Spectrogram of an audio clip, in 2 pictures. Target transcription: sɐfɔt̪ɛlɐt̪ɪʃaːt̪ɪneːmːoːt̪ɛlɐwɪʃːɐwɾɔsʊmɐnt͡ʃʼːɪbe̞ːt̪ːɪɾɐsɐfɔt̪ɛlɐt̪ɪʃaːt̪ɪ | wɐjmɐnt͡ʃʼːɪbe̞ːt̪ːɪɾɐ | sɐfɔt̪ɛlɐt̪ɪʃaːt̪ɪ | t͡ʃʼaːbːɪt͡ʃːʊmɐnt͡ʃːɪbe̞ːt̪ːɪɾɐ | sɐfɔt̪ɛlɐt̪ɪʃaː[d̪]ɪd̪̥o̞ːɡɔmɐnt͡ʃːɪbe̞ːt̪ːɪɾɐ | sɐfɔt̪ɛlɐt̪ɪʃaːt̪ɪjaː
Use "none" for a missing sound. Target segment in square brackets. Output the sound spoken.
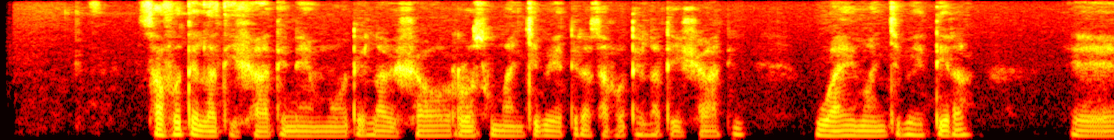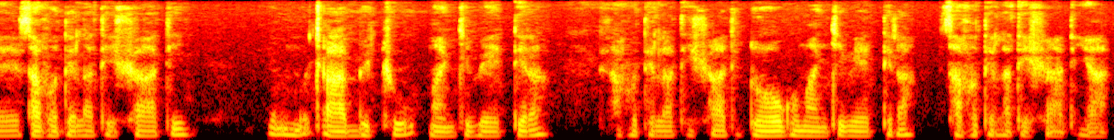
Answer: t̪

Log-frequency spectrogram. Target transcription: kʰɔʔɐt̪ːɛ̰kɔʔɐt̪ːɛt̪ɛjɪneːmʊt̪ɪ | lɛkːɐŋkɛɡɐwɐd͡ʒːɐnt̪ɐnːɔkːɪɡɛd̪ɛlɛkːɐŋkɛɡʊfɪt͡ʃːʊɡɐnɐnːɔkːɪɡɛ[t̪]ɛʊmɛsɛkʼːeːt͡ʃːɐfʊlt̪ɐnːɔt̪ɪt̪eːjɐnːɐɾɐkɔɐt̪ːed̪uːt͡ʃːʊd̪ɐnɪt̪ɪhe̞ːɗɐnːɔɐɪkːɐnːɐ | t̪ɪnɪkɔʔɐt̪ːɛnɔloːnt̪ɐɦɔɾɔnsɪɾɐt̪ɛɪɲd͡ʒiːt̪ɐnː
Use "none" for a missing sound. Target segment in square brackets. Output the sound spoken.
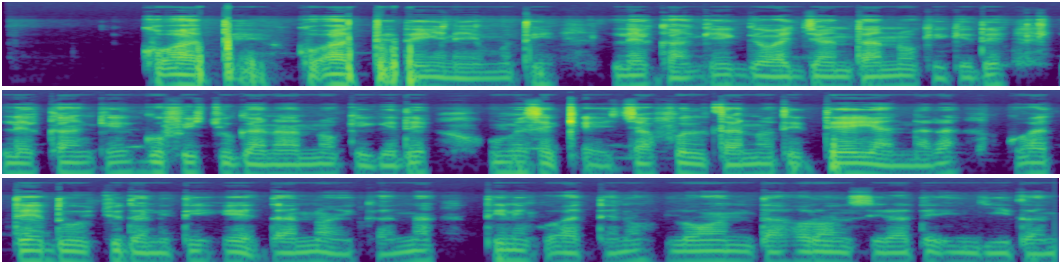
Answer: d̪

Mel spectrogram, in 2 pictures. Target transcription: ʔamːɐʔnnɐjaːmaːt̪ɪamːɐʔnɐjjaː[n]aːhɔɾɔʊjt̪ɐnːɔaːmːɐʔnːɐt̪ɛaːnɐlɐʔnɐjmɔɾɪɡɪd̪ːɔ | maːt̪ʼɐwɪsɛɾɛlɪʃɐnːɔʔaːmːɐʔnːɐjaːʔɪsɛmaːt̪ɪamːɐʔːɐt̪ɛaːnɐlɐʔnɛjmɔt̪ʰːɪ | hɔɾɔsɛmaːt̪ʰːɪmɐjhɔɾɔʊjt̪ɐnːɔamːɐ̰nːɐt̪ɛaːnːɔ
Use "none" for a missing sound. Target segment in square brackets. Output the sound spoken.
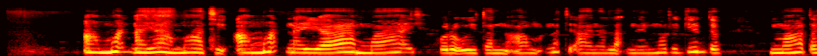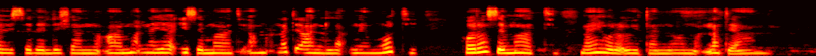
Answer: m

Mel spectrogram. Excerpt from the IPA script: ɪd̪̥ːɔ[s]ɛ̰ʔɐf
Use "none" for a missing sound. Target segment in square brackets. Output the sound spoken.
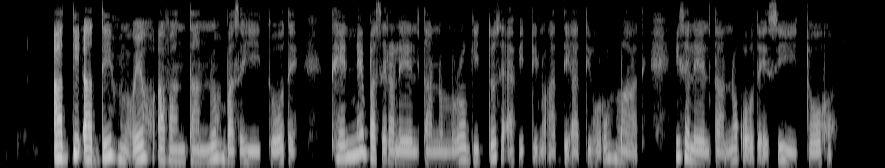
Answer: s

